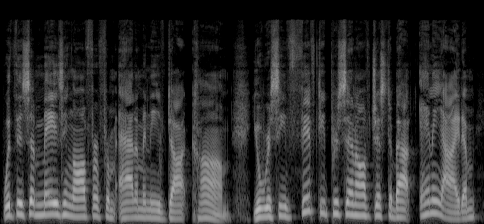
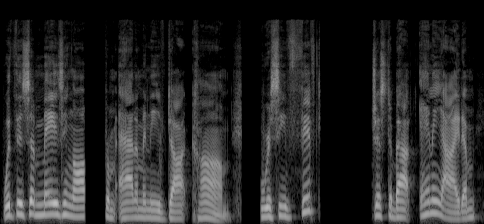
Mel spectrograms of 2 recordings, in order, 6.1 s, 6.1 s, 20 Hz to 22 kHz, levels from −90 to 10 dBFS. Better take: first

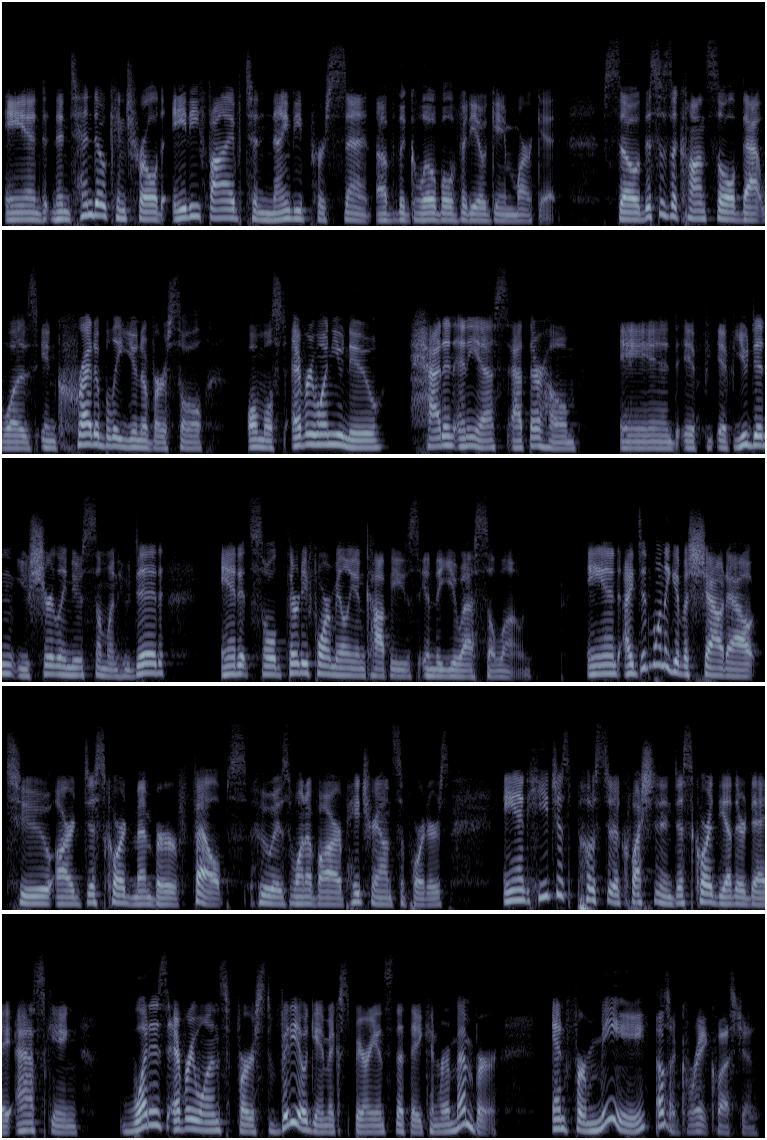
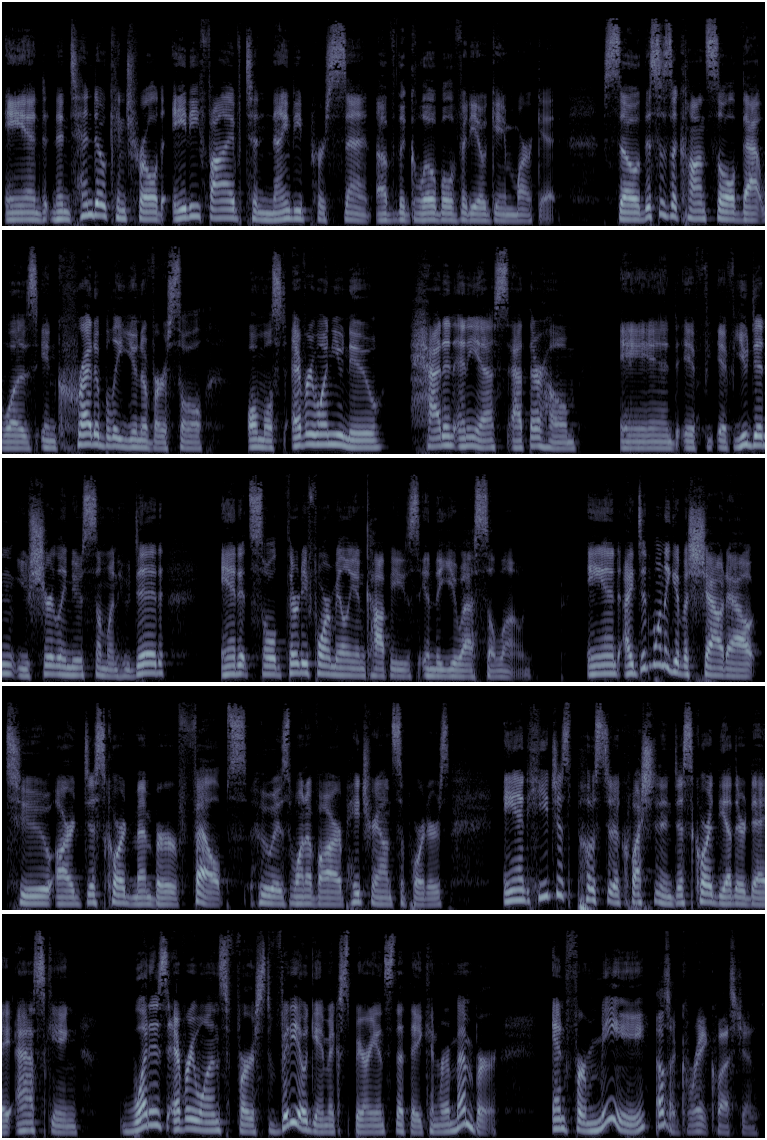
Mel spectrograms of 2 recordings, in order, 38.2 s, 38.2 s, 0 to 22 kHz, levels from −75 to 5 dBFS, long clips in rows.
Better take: second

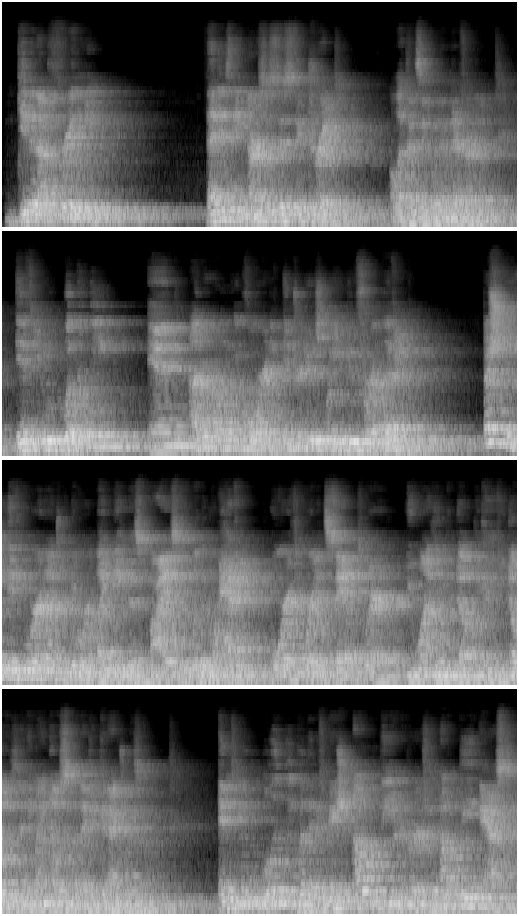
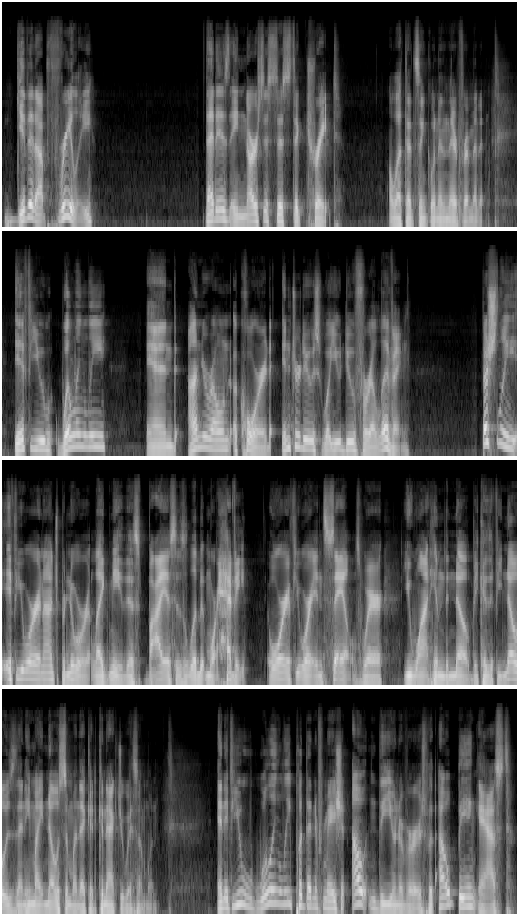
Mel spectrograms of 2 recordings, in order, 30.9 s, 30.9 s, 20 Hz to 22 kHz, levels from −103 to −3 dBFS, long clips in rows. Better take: second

